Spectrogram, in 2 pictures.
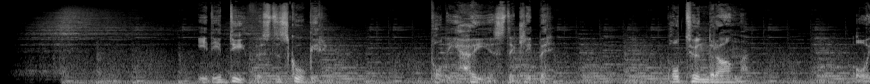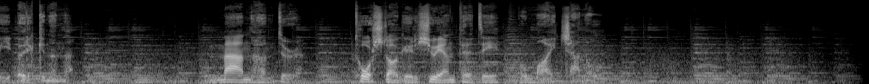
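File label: Norwegian dramatic, male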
